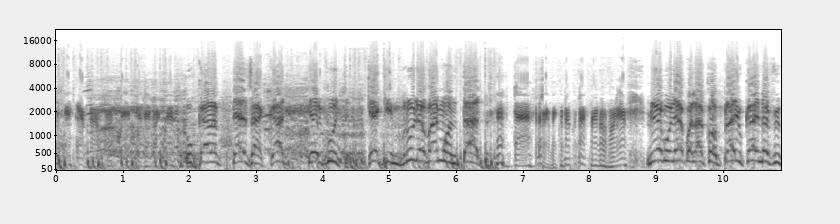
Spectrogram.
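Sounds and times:
horse neighing: 0.0 - 6.5
laughter: 0.0 - 8.9
speech: 2.0 - 10.8.

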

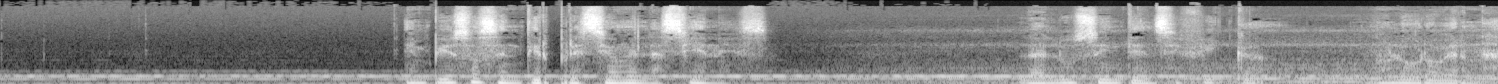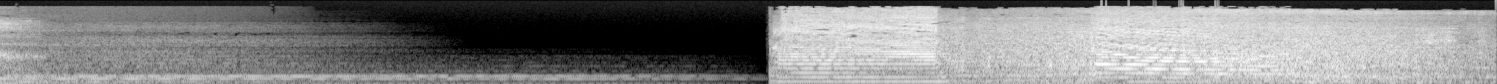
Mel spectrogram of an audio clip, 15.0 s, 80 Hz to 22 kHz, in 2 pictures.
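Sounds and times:
low steady engine drone: 0.0 - 14.9
speech: 2.0 - 4.0, 5.1 - 7.7
very loud truck horn blaring: 11.4 - 14.9.

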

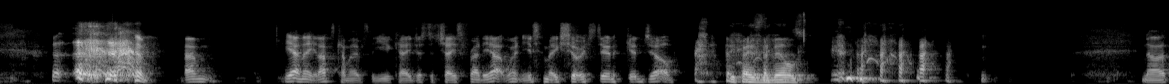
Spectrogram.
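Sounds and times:
speech: 0.5 - 2.2, 2.8 - 9.9, 11.4 - 11.6
harsh raspy coughing fit: 0.6 - 1.7
laughter: 7.0 - 9.6.

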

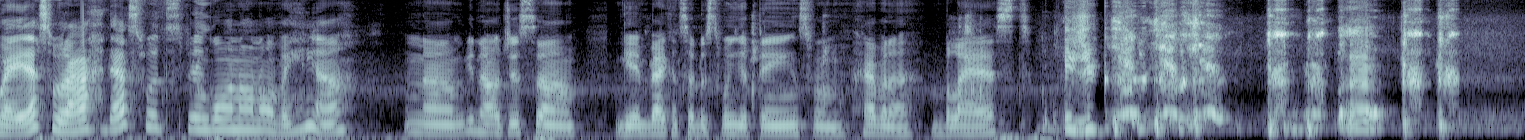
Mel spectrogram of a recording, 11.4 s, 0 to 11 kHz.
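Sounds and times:
speech: 0.0 - 11.0
person coughing in a harsh raspy fit: 8.0 - 11.0.

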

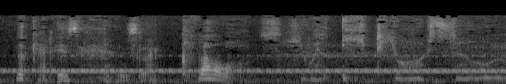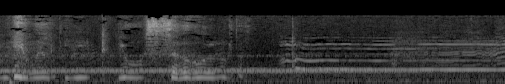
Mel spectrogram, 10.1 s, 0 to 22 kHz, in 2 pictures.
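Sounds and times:
speech: 0.2 - 7.6
wolf howling: 7.8 - 10.0.

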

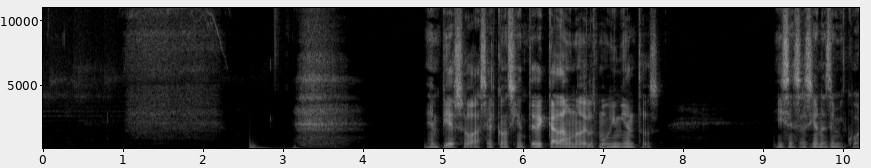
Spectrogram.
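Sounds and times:
slow deep breathing during meditation: 1.0 - 4.1, 7.8 - 8.6
speech: 4.9 - 7.8, 9.2 - 10.1.

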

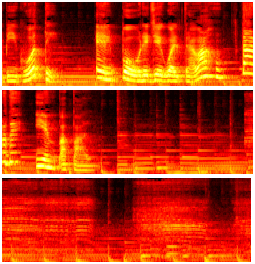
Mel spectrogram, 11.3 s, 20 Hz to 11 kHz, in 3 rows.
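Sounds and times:
speech: 0.0 - 5.2
rhythmic musical backing with soft knocking beats: 0.0 - 11.2
sheep bleating: 7.4 - 11.2.

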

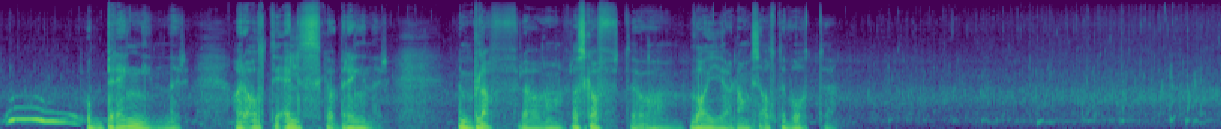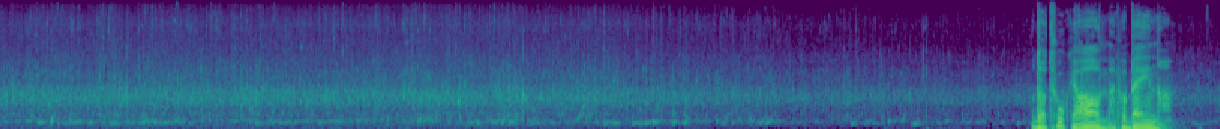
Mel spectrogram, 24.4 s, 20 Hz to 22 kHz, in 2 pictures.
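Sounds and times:
swollen stream rushing along spruce roots in a wood: 0.0 - 8.4
speech: 1.1 - 1.8, 2.4 - 8.4, 22.7 - 24.0.

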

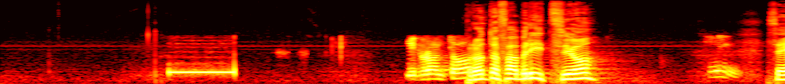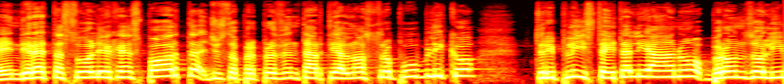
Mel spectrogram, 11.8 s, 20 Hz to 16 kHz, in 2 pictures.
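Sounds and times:
telephone ringing tone of an outgoing call: 1.3 - 1.8
speech: 3.2 - 4.6, 5.8 - 11.7.

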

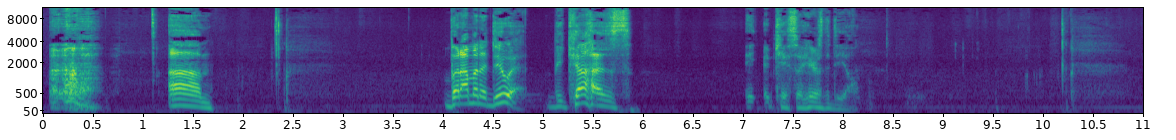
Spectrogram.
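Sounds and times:
person coughing: 0.0 - 0.7
speech: 1.3 - 1.8, 4.0 - 6.0, 7.0 - 8.2.

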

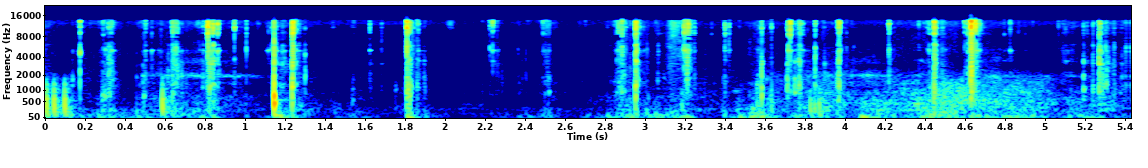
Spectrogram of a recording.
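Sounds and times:
poker chips clicking and clacking together for ASMR: 0.2 - 5.4.

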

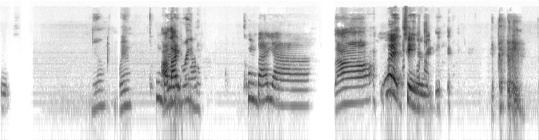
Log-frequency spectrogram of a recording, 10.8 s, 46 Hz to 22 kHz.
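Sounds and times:
speech: 1.9 - 4.1, 5.0 - 9.1, 9.8 - 10.5
person clearing throat with harsh rasp: 9.9 - 10.5.

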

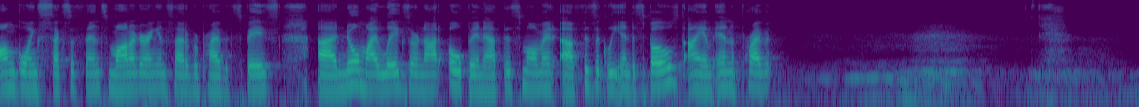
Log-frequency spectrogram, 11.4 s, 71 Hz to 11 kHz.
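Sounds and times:
speech: 0.0 - 7.8
car engine revving: 7.8 - 11.3.

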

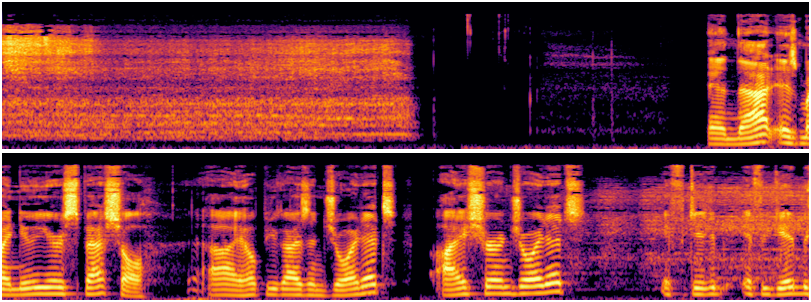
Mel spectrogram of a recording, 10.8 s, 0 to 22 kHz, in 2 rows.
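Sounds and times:
dragon-style fire breath sound effect: 0.0 - 2.8
speech: 4.7 - 10.7.

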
